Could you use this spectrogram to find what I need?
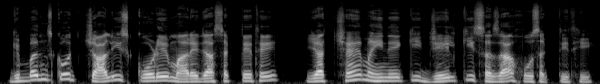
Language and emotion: Hindi, neutral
